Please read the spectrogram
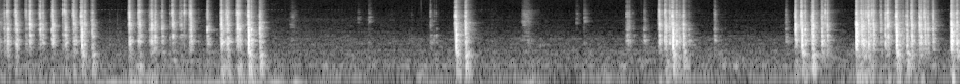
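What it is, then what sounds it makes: Plastic mechanical keyboard typing. Fingertips type on a black plastic mechanical keyboard with clicky switches, making bright, sharp clacks with almost no low end. Fast bursts of key tapping give way to a quiet stretch with only a few isolated clicks, then the steady typing resumes in dense runs.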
